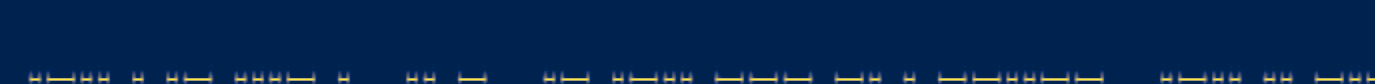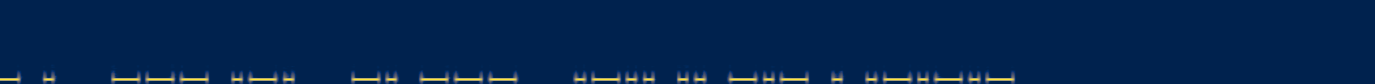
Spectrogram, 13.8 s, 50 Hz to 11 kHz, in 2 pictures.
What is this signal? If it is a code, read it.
Morse code, heard as a keyed tone, about 28 wpm, 700 Hz. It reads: LEAVE IT ALONE, LIKE OR NO LIKE.
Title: Sentences from Top 1000 Words 28wpm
